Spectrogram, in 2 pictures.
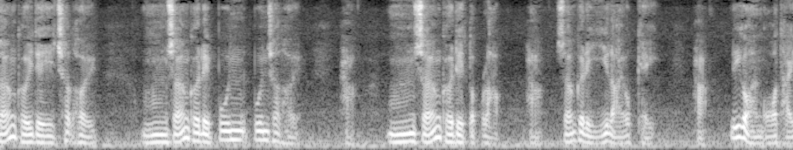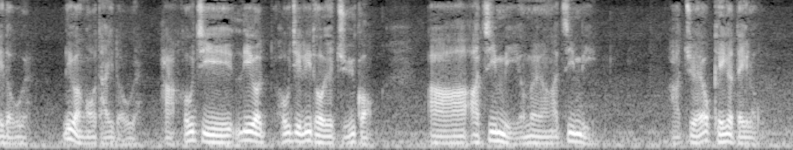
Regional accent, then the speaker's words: China; 屋企人你都知啦嚇，我哋中國人啊，即係華裔人嘅社會嚇。

